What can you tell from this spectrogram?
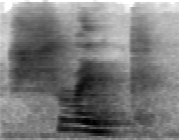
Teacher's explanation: your tongue doesn't go all the way forward when you say shrink to say n, because it's coming back to say the k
